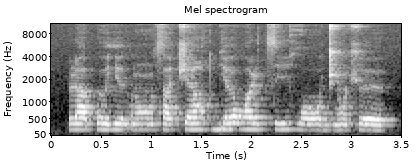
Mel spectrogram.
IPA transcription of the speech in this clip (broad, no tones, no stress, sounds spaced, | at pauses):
ɭ a p ɵ lʲ ɵ r ɔ̃ː s a t͡ʃ ɛː tˤ bʲ ø lˠ ɯ ɭ t͡s i v ɔː d͡ʒ ɔ̃ ʃ ø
